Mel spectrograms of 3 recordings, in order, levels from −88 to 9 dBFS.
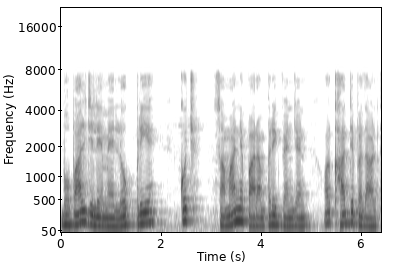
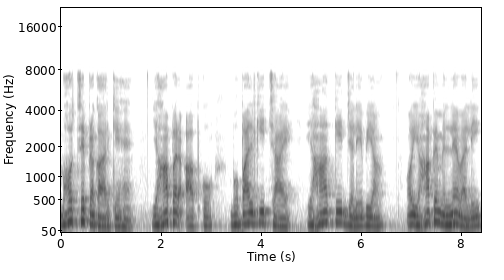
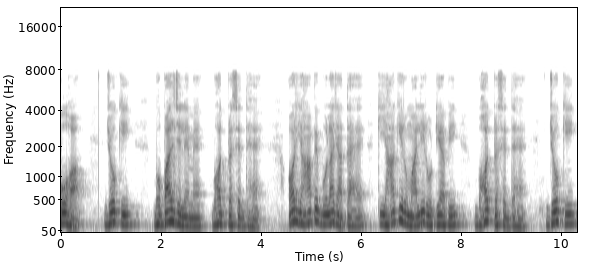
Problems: background sounds at intervals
